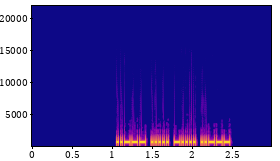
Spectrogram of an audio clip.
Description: Morse code, heard as a keyed tone, about 50 wpm, 700 Hz. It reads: 2562
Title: Common Cut Numbers - 4-Digit 50wpm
